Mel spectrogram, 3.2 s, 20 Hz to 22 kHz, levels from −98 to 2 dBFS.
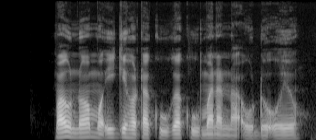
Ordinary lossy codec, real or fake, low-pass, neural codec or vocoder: none; real; none; none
